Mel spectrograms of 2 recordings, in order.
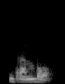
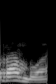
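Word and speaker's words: Rimbaud: ber el legendario Arthur Rambo escribe rba se pronuncia ramb no Rambo es otro ramb ahí ellos son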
